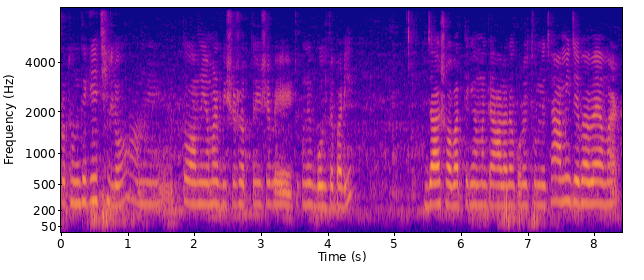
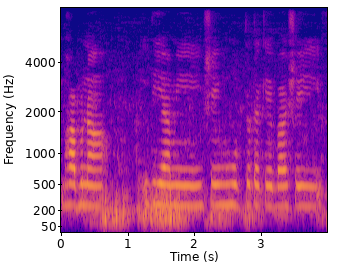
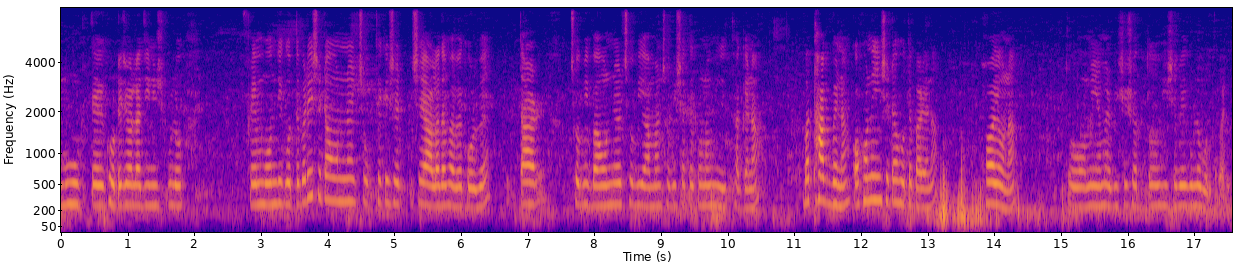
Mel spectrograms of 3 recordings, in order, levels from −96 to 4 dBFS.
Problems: constant background noise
